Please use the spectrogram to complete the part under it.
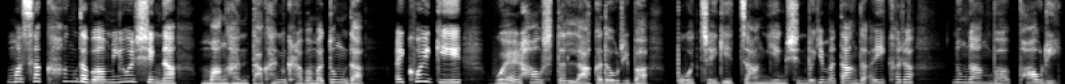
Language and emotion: Manipuri, fearful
